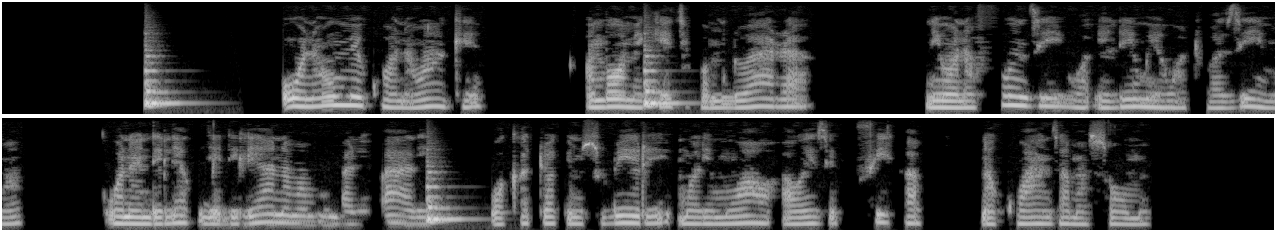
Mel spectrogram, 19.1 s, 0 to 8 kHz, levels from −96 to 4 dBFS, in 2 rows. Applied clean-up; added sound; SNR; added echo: none; Bowed string instrument; -3 dB; none.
